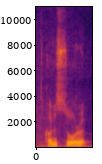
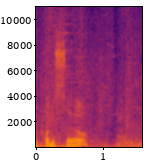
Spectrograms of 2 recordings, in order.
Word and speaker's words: connoisseur: It's still weird to deliberately pronounce connoisseur incorrectly, because it's a French word, so you would say connoisseur. And in German you would say connoisseur. So it sounds a bit German, but it's still closer to the French word.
